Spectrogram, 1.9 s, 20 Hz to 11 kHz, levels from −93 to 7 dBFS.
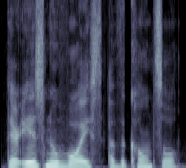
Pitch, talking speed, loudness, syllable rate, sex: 205 Hz, 225 wpm, -17 LUFS, 6.2 syllables/s, female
